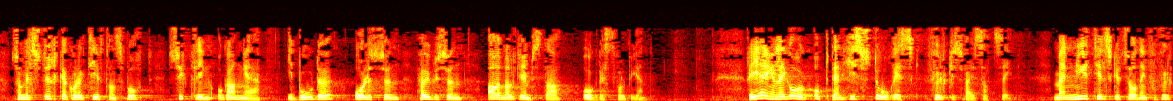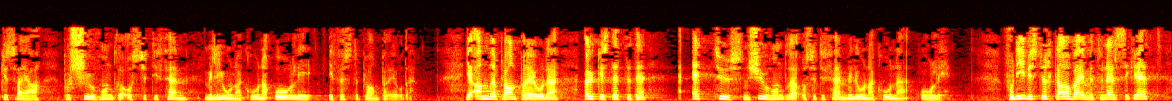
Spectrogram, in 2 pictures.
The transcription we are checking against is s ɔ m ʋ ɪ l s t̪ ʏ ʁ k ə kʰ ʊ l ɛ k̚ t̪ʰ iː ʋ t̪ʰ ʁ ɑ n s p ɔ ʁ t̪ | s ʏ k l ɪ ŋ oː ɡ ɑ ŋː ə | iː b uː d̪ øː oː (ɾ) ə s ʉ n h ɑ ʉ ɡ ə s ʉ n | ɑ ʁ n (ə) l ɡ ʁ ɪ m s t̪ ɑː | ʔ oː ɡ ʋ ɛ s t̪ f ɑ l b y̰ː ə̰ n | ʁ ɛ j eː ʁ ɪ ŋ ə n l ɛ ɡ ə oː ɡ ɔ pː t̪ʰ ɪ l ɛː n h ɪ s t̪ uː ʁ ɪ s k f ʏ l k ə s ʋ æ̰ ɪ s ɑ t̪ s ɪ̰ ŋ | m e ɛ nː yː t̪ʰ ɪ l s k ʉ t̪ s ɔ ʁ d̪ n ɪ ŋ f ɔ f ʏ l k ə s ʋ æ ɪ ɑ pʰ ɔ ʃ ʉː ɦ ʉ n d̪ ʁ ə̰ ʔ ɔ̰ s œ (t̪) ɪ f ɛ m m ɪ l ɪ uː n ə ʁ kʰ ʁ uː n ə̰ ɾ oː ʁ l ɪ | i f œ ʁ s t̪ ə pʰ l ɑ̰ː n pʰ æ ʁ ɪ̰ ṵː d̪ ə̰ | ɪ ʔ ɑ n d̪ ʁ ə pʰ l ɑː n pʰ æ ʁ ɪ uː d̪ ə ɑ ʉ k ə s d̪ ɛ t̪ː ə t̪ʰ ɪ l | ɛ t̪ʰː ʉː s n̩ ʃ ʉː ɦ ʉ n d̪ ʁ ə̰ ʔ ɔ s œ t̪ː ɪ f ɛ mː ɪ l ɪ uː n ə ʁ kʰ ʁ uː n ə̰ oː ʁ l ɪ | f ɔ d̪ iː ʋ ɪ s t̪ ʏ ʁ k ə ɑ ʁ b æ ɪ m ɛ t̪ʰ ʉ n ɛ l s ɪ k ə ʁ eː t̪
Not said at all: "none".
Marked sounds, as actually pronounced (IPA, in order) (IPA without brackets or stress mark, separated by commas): l, ɑ, t̪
